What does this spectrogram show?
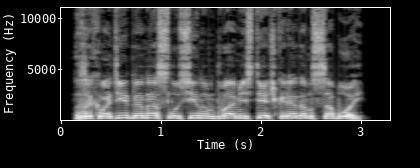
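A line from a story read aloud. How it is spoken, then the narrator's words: Shout. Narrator (Russian): Я крикнул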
